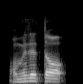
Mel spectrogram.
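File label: Congrats Japanese M, male, Japanese 'Congratulations'; (human voice speaking); Talking Sound Effects; Sound Effects:Voice; VoiceBox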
